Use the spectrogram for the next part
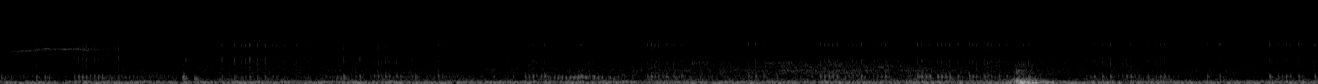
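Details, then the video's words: A sleeping cat snoring in a low, continuous rumble that pulses steadily throughout, with a soft brief higher sound near the start and a short louder bump about ten seconds in. "Snoring Cat"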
